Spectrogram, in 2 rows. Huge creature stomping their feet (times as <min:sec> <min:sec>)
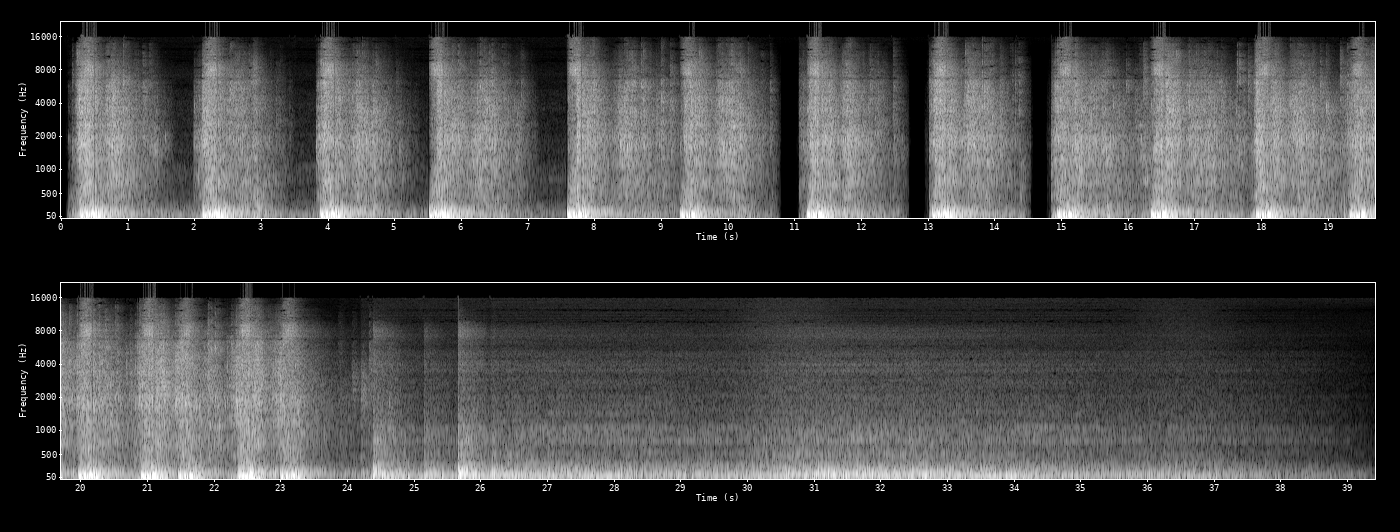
0:03.8 0:06.9, 0:07.6 0:10.5, 0:11.1 0:27.3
